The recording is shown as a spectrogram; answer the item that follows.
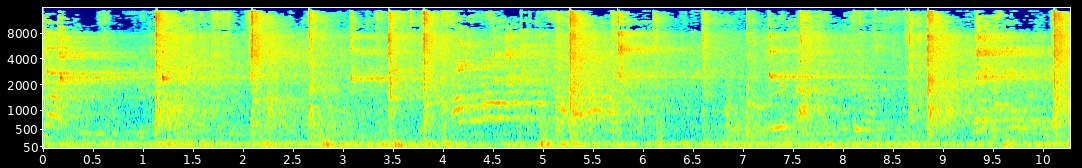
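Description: Badminton rackets striking a shuttlecock in a rally, sharp cracks about once a second, with sneakers squeaking on the court floor and a low steady hum in the hall.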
